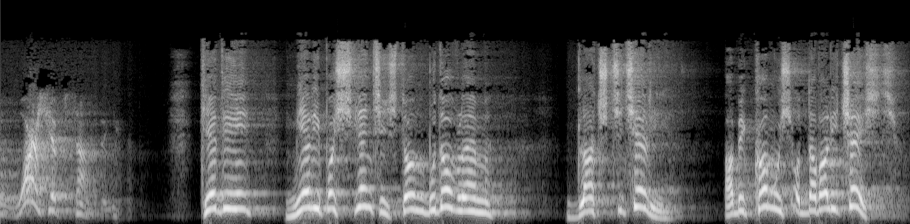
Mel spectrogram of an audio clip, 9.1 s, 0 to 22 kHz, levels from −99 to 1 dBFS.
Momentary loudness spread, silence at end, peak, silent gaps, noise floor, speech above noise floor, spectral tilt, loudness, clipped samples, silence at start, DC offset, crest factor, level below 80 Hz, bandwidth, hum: 13 LU; 0.15 s; -2 dBFS; none; -65 dBFS; 51 dB; -3.5 dB/octave; -15 LUFS; under 0.1%; 0 s; under 0.1%; 14 dB; -66 dBFS; 11 kHz; none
